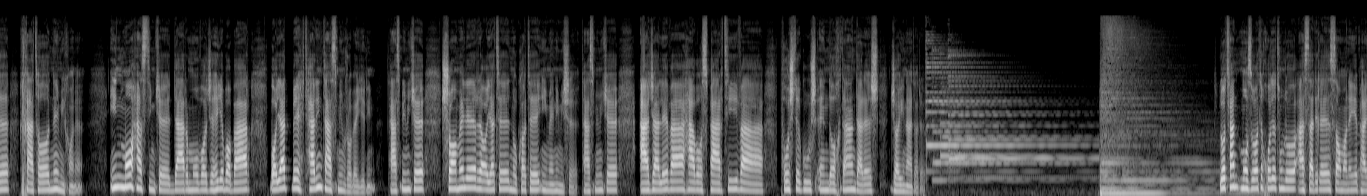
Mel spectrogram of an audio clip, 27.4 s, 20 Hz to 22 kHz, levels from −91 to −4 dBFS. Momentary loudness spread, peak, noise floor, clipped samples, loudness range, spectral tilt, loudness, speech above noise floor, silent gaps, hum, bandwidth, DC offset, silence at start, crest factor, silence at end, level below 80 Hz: 15 LU; -4 dBFS; -59 dBFS; under 0.1%; 12 LU; -5 dB/octave; -25 LUFS; 35 dB; none; none; 15.5 kHz; under 0.1%; 0 s; 22 dB; 0 s; -54 dBFS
